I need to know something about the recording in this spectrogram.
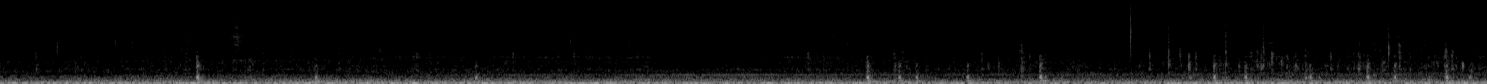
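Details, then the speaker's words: Car driving after transmission mount replacement: road rumble with faint steady mid-pitched tone and light ticking about twice a second; the clunk over bumps is gone, but a noise remains, possibly a sticky caliper. Source unclear. "Still a noise, but the clunk clunk noise is gone when I go through bumps. So I think something else is a little off."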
